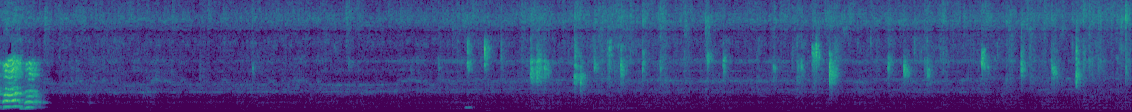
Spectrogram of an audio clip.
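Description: A brief loud splash opens, then water runs steadily with a soft, constant hiss, like a tap filling a bath, while irregular trickles and splashy bursts patter over it toward the end.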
